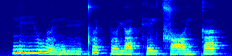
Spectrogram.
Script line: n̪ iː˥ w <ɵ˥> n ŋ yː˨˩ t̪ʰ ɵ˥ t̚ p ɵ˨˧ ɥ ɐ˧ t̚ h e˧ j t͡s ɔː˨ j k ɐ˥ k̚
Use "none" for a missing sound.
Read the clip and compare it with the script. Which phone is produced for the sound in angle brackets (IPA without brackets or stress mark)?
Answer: ɵ˨˩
